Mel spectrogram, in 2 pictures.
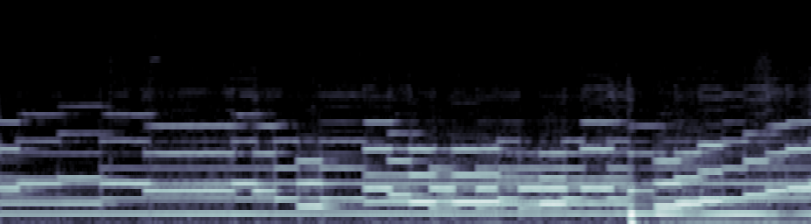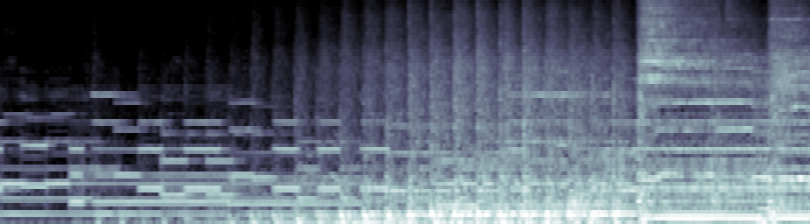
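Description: Hammond organ playing the slow opening chords of a rock arrangement over a held low note. From about halfway a mallet roll on the drums and cymbals swells louder, and near the end the full band (drums and bass guitar) comes in.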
